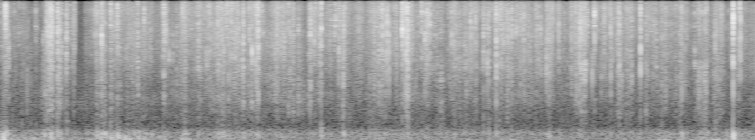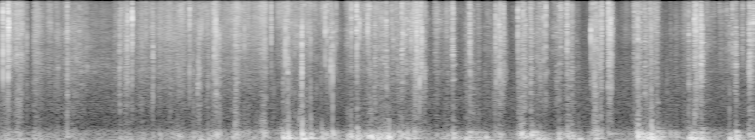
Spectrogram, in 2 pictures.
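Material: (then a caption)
Aluminium foil. A crumpled sheet of aluminium foil is unfolded and flattened by hands, giving a steady stream of dense crinkling and crackling with bright, sharp edges over a low rumble. From about ten seconds in, the handling grows louder, with stronger crackles and deeper thumps as the foil is pressed flat.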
